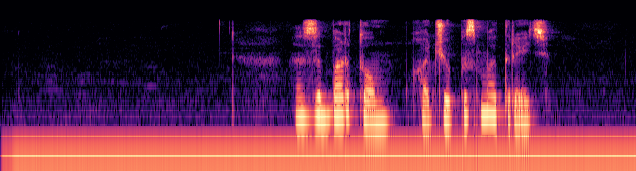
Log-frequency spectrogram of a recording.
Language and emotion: Russian, neutral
